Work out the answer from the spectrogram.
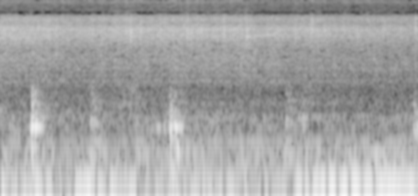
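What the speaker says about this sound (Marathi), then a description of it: "त्याला असं तेल सोडायचं ह्या होलमध्ये जरा खरपूस आता खमंग भाजून घ्यायचे आपल्याला" Thalipeeth flatbread made with fenugreek and coriander shallow-fries in oil on a pan, giving a steady close hiss with a few soft clicks of the pan.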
